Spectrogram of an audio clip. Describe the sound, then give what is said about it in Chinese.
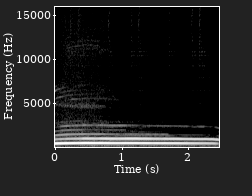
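A single sustained wolf howl coming from inside a shack, loud and held on one high, steady pitch for a couple of seconds before sagging slightly and fading at the end, with no talking. “从里面传出嚎叫声，哈哈哈哈哈！”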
